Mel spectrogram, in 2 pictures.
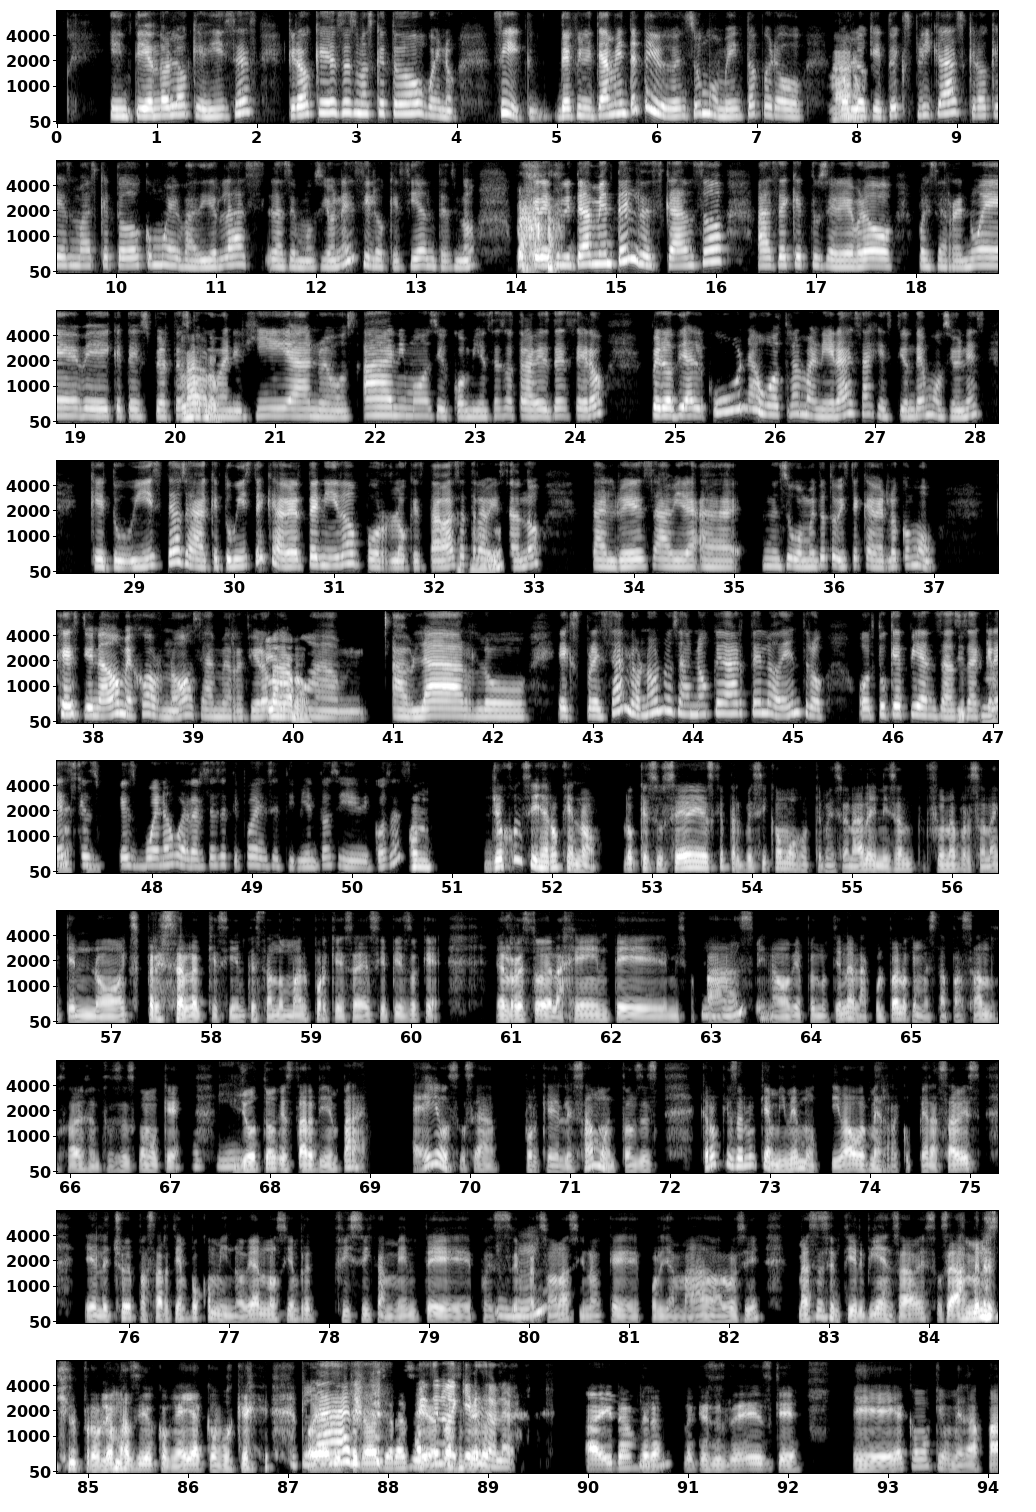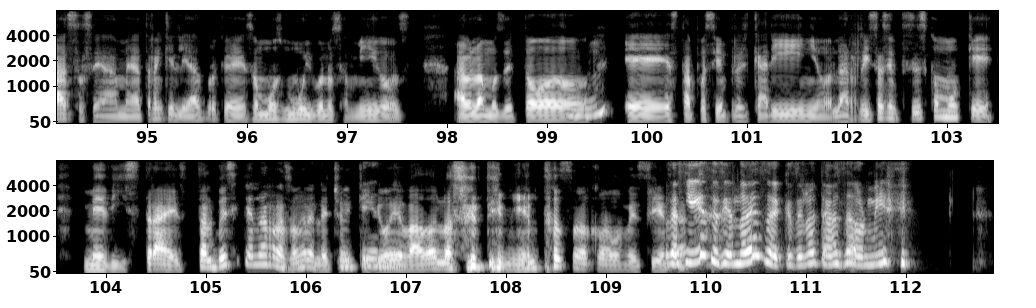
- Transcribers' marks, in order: chuckle; laughing while speaking: "a menos que el problema … va ser así"; laugh; laughing while speaking: "sentimientos o cómo me sienta"; giggle; other background noise
- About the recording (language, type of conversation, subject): Spanish, podcast, ¿Cómo te recuperas de un mal día?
